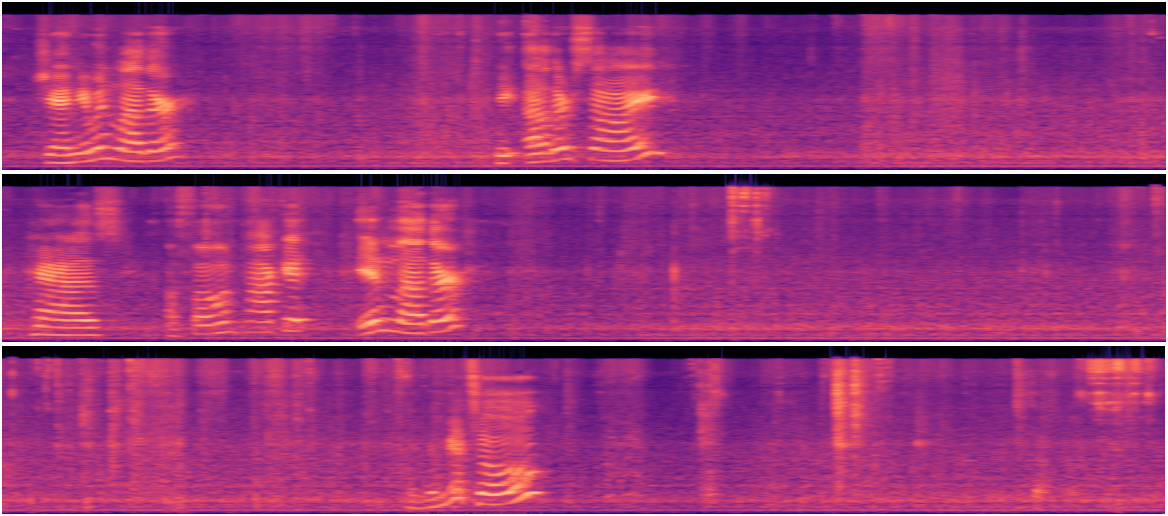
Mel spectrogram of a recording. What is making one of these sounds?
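A leather handbag rustles and its buckles clink as it is handled.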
